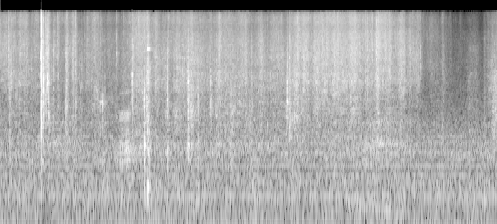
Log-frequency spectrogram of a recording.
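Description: Plastic shrink wrap crinkling and crackling as it is torn and peeled off a vinyl LP sleeve, with sharp crackles now and then. The crackling thins out near the end.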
